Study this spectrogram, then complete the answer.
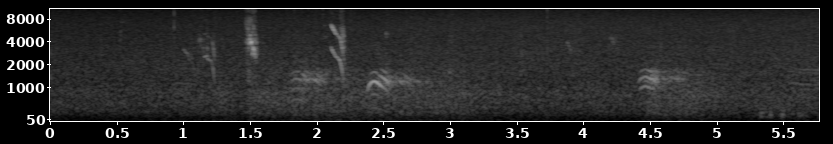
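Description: A small bird chirps close by.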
